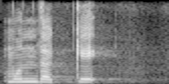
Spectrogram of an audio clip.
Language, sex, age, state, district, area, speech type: Kannada, female, 18-30, Karnataka, Bidar, rural, read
